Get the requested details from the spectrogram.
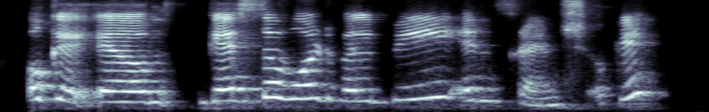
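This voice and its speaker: A woman with an Indian accent speaks at a moderate pace in a raised, projected voice, her high pitch, lively intonation and bright, sharp tone standing out. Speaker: French teacher. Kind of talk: online webinar instruction.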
